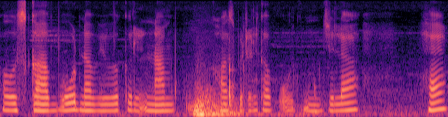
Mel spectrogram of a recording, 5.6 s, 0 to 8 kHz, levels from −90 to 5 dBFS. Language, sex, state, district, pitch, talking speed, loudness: Hindi, female, Bihar, Vaishali, 170 Hz, 120 wpm, -20 LUFS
